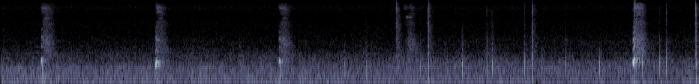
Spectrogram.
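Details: Shiba Inu named Hana disturbing her owner's sleep: short, abrupt huffing yelps with a brief tonal edge, the first three spaced about every one and a half seconds, then scattered sharp clicks and rustles and one louder yelp near the end.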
